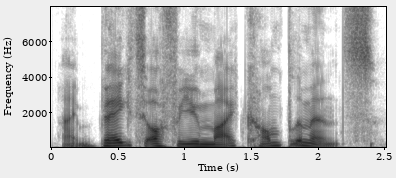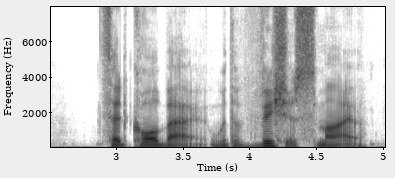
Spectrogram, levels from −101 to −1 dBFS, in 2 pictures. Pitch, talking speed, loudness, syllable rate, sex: 120 Hz, 155 wpm, -22 LUFS, 4.4 syllables/s, male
